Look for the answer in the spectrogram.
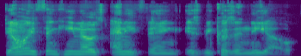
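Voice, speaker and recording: A man's medium-pitched voice, recorded close with no room sound. He talks as a stream host in casual slang, often doubling up short phrases. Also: lively intonation, moderate pace, a bit bright, no room sound. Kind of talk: casual chat.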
